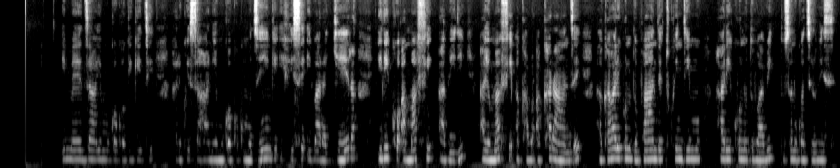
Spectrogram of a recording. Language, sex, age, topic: Rundi, female, 25-35, agriculture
